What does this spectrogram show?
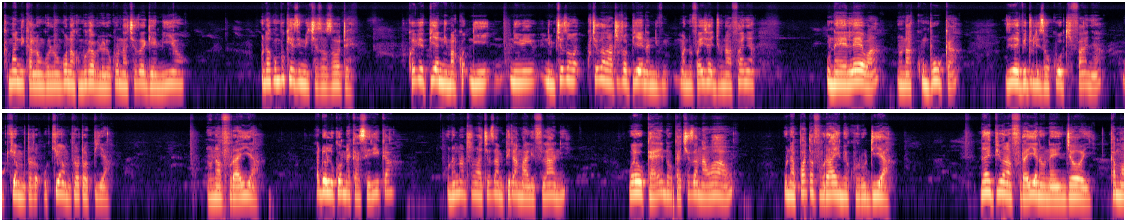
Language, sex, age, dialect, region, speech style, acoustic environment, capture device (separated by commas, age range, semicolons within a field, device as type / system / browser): Swahili, male, 18-24, Kenya - Nairobi Sheng-influenced, Kenya, relaxed, nature; people talking; appliances, mobile / Linux / Chrome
